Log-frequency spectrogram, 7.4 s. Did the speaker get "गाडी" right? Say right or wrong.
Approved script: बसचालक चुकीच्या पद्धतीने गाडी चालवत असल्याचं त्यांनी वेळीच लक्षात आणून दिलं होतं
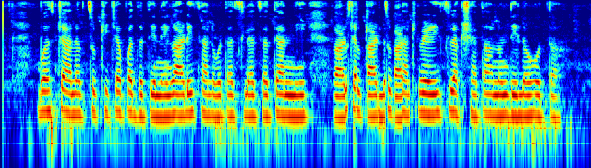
right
